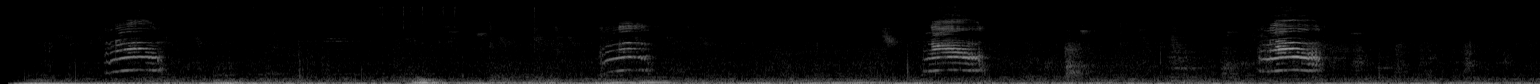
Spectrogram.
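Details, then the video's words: Mother cat calling her kittens back to her, giving four clear drawn-out meows spaced roughly three to four seconds apart, each bending upward then falling, over a steady low rumbling background. "Obedient Kittens Running Back To Mother Cat When She Calls Them Back"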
